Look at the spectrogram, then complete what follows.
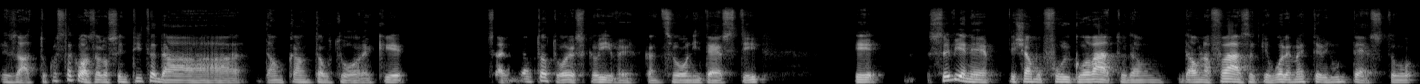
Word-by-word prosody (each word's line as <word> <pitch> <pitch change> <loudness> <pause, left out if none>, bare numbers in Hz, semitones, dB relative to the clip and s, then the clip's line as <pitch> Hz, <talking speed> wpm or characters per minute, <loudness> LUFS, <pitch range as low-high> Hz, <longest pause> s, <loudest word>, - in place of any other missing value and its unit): Esatto, 105 -3 -4
questa - - -5
cosa 110 - +4
l'ho 110 - 0
sentita 120 +5 -2
da 95 -3 -1
da 135 -10 -8
un 100 -1 -6
cantautore 95 -4 -3
che 105 0 0 0.7
sai, - - -3
il - - -16
cantautore 130 -3 +1
scrive 100 -4 -3
canzoni, 95 +1 -3
testi, 105 +5 -1 0.9
e 110 -1 +2 0.4
se 185 - +2
viene 115 - +3
diciamo 120 -1 +1
folgorato 115 -1 +4
da 105 0 -2
un 105 -1 -9
da 105 - 0
una 105 -1 +1
frase 115 -4 +5
che 110 - -4
vuole 110 +2 +3
mettere 120 -1 -1
in 105 - -4
un 110 0 -6
testo 100 +1 -4
105 Hz, 135 wpm, -23 LUFS, 100-115 Hz, 0.9 s, frase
